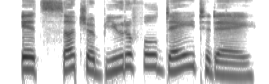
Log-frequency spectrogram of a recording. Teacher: Stress beautiful to express the feeling.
